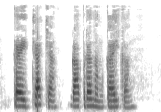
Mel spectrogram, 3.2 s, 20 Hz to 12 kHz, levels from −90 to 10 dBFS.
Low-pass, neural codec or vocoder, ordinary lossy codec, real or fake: 9.9 kHz; none; AAC, 32 kbps; real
